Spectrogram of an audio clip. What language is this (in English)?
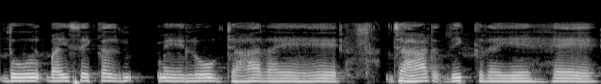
Hindi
